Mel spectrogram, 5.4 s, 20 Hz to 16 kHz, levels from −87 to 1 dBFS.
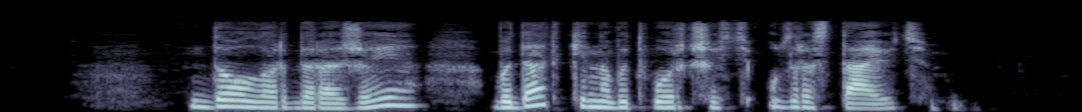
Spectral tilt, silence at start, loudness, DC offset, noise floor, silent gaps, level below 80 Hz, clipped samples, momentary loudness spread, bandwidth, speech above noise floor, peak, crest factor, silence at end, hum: -5 dB/octave; 0.95 s; -19 LUFS; under 0.1%; -81 dBFS; none; -60 dBFS; under 0.1%; 14 LU; 8 kHz; 62 dB; -2 dBFS; 20 dB; 0.6 s; none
